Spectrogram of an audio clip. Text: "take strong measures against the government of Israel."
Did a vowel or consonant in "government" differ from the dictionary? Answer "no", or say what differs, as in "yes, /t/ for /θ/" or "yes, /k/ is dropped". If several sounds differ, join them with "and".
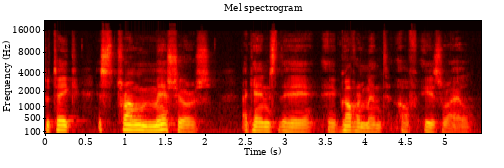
no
